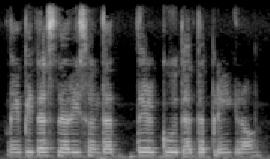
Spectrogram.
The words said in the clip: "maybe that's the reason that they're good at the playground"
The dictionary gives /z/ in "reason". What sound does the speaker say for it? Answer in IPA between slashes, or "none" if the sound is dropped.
/s/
